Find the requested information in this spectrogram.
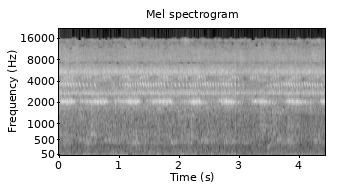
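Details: Cricket chirping meant for scaring off rats, helping sleep and bird song training; repeated high trills roughly every half second over a busy, droning chorus of calling creatures.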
